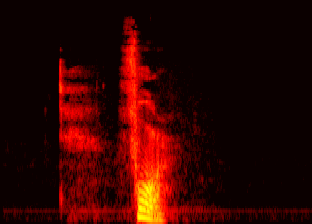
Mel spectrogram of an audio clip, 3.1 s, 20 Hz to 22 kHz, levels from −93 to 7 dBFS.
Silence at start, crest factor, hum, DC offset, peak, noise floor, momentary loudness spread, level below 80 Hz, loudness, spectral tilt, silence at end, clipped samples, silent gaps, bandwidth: 1.25 s; 22 dB; none; under 0.1%; -6 dBFS; -83 dBFS; 24 LU; -72 dBFS; -23 LUFS; -6.5 dB/octave; 1.45 s; under 0.1%; none; 15 kHz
